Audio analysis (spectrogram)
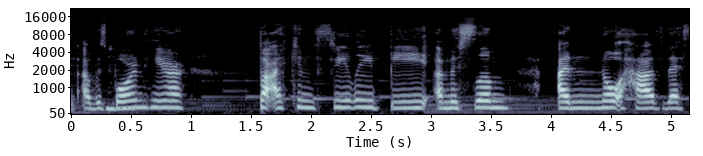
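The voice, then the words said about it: Scottish accent. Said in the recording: “speak Scottish, got a British accent”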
